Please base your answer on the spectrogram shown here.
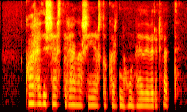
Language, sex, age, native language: Icelandic, female, 40-49, Icelandic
